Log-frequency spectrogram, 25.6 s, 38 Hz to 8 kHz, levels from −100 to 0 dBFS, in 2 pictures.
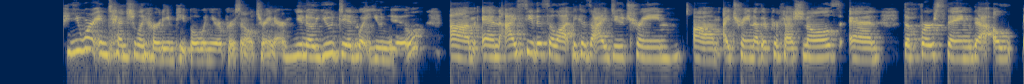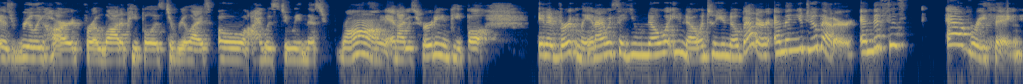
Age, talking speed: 30-49, 195 wpm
